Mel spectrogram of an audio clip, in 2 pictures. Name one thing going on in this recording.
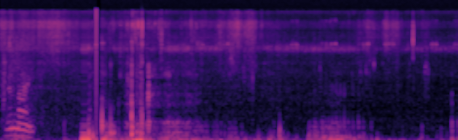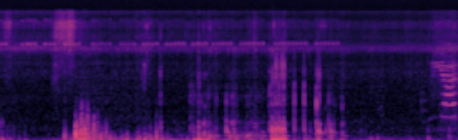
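Footsteps squelch and rustle through wet grass and mud.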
